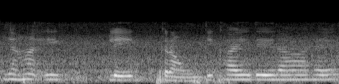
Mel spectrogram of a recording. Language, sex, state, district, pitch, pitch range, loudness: Hindi, female, Punjab, Pathankot, 220 Hz, 205-225 Hz, -15 LUFS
